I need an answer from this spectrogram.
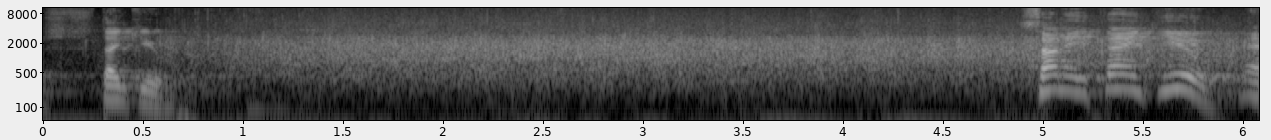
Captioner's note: audience applauds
